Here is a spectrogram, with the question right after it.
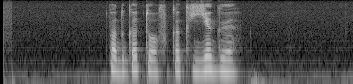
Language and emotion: Russian, angry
